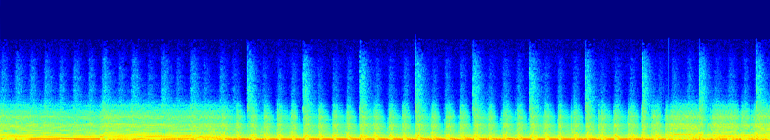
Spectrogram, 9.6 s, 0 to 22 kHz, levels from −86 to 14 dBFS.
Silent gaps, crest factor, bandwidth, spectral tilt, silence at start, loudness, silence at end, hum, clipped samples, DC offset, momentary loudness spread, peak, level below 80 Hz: none; 12 dB; 13 kHz; -7 dB/octave; 0 s; -15 LUFS; 0 s; none; under 0.1%; under 0.1%; 2 LU; -2 dBFS; -40 dBFS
